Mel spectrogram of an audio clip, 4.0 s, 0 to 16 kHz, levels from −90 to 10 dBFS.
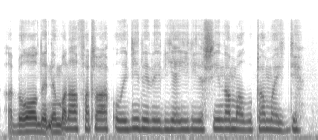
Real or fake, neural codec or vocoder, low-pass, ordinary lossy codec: fake; autoencoder, 22.05 kHz, a latent of 192 numbers a frame, VITS, trained on many speakers; 9.9 kHz; none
